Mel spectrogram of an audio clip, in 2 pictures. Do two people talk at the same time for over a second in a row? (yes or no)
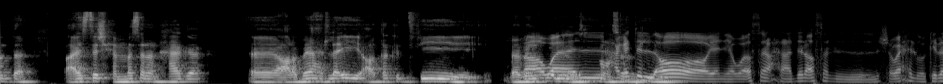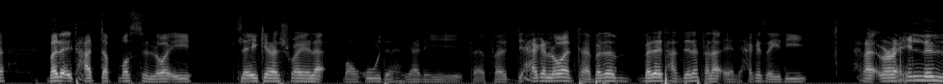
yes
